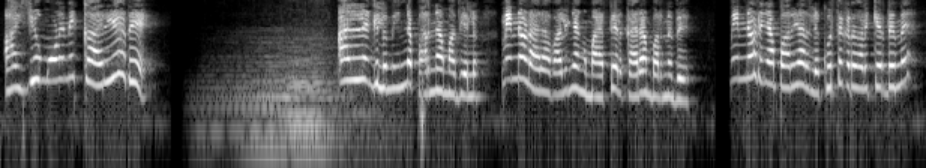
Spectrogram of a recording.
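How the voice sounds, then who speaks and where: A woman's voice: very high-pitched, lively intonation, fast, pauses often, bright, forceful tone, soft background music, full character voice. A woman voicing a fretful cartoon mother who fusses over and scolds her daughter. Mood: scolding. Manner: fussing, scolding.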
